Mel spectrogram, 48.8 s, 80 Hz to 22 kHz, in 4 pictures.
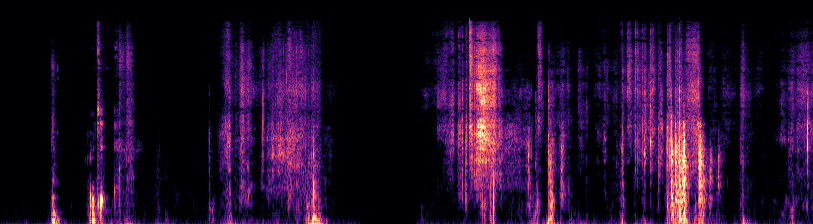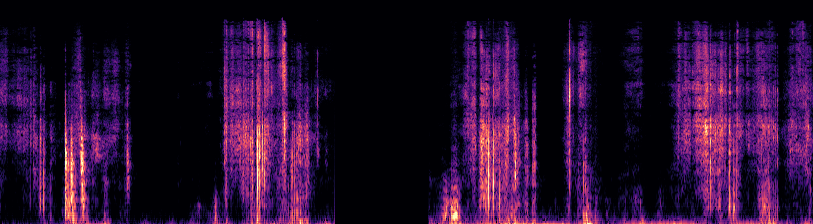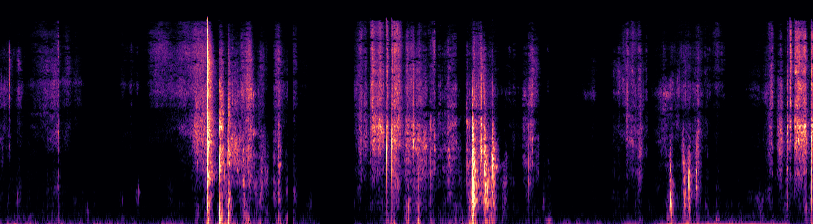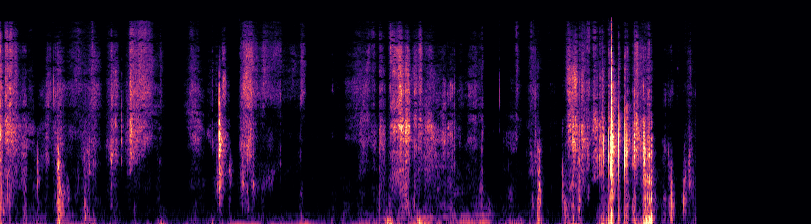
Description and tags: Turning paper page 1
Turning paper pages.
{"fr":"Tourner des pages en papier 1","desc":"Manipulation de pages en papier.","tags":"papier page feuille feuillet"}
